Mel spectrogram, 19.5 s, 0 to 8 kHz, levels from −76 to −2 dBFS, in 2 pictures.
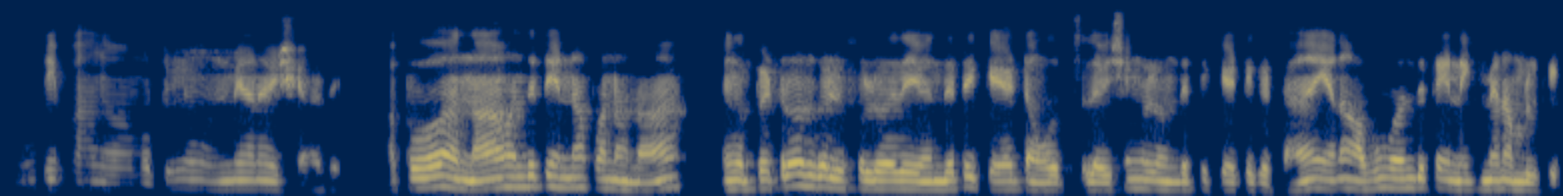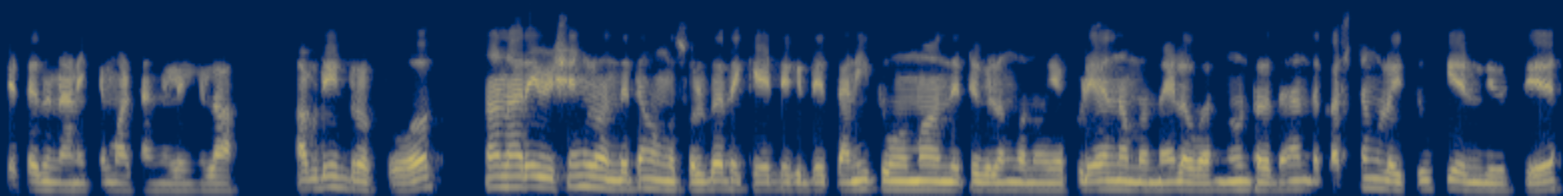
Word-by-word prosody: கண்டிப்பாங்க. 130 Hz, -, -11 dB, 0.2 s
முற்றிலும் 130 Hz, +4 st, -13 dB
உண்மையான 130 Hz, +1 st, -1 dB
விஷயம் -, -, 0 dB
அது. 460 Hz, -, -18 dB, 0.4 s
அப்போ 145 Hz, -, -2 dB, 0.3 s
நான் 140 Hz, +5 st, +3 dB
வந்துட்டு 160 Hz, +1 st, 0 dB
என்ன 150 Hz, +1 st, -1 dB
பண்ணன்னா, 120 Hz, -5 st, -1 dB, 0.4 s
எங்க 130 Hz, -, +2 dB
பெற்றோர்கள் 160 Hz, +2 st, +2 dB
சொல்வதை 125 Hz, -1 st, +3 dB
வந்துட்டு 125 Hz, +5 st, +2 dB
கேட்டேன். 120 Hz, -2 st, +2 dB
ஒரு 110 Hz, -, -2 dB
சில 115 Hz, -, -3 dB
விஷயங்கள் 130 Hz, +1 st, -2 dB
வந்துட்டு 115 Hz, 0 st, -4 dB
கேட்டுக்கிட்டேன். 130 Hz, -, 0 dB
ஏன்னா 140 Hz, +2 st, 0 dB
அவங்க 140 Hz, +4 st, -4 dB
வந்துட்டு, 145 Hz, 0 st, 0 dB
என்னைக்குமே 125 Hz, +1 st, +1 dB
நம்பளுக்கு 115 Hz, -3 st, -1 dB
கெட்டது 120 Hz, -2 st, 0 dB
நெனைக்க 105 Hz, +1 st, -2 dB
மாட்டாங்க, 105 Hz, -1 st, -3 dB
இல்லைங்களா? 105 Hz, 0 st, -2 dB, 0.5 s
அப்படின்றப்போ, 135 Hz, -6 st, -1 dB, 0.5 s
நான் 160 Hz, 0 st, +3 dB
நெறைய 160 Hz, 0 st, +5 dB
விஷயங்கள் 160 Hz, 0 st, +3 dB
வந்துட்டு 130 Hz, +1 st, 0 dB
அவங்க 125 Hz, -3 st, 0 dB
சொல்றத 125 Hz, +1 st, +1 dB
கேட்டுக்கிட்டு, 115 Hz, -1 st, +2 dB
தனித்துவமா 125 Hz, 0 st, +2 dB
வந்துட்டு 120 Hz, +1 st, +1 dB
விளங்கணும். 110 Hz, -1 st, -1 dB
எப்படியாவது 125 Hz, +2 st, +1 dB
நம்ம 115 Hz, -1 st, 0 dB
மேலே 115 Hz, +1 st, +3 dB
வரணும்ன்றத 115 Hz, 0 st, -1 dB
அந்த -, -, -4 dB
கஷ்டங்களைத் 135 Hz, -5 st, -2 dB
தூக்கியெறிந்து 120 Hz, -5 st, 0 dB
விட்டு, 100 Hz, -, +1 dB
125 Hz, 145 wpm, -24 LUFS, 115-135 Hz, 0.5 s, நெறைய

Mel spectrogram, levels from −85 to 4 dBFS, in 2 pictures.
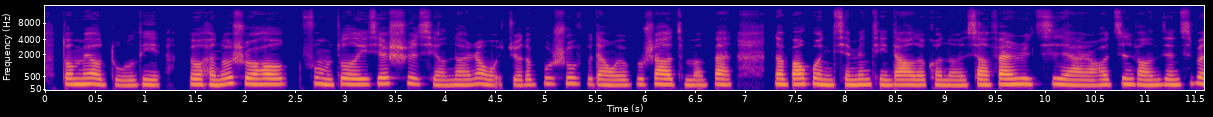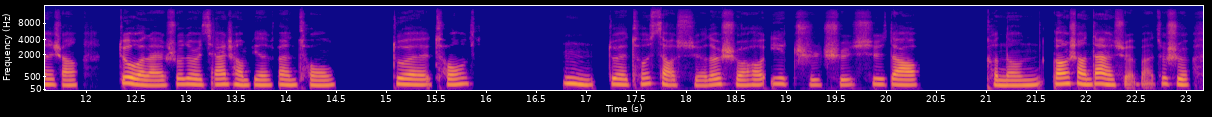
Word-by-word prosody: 都 210 Hz, -, +1 dB
没 210 Hz, 0 st, +3 dB
有 210 Hz, -2 st, +3 dB
独 180 Hz, -2 st, -7 dB
立， 185 Hz, 0 st, -3 dB, 0.3 s
有 205 Hz, -1 st, +3 dB
很 190 Hz, -2 st, 0 dB
多 215 Hz, +4 st, +2 dB
时 225 Hz, -, -1 dB
候 210 Hz, 0 st, +3 dB
父 230 Hz, -, -7 dB
母 205 Hz, -3 st, +1 dB
做 215 Hz, +2 st, 0 dB
了 205 Hz, -1 st, +3 dB
一 205 Hz, -, +2 dB
些 225 Hz, +2 st, 0 dB
事 230 Hz, -1 st, -3 dB
情 185 Hz, -4 st, -5 dB
呢， 190 Hz, 0 st, -1 dB
让 215 Hz, 0 st, 0 dB
我 185 Hz, -, -5 dB
觉 190 Hz, -, -5 dB
得 190 Hz, +1 st, -4 dB
不 220 Hz, +4 st, -8 dB
舒 230 Hz, +1 st, -3 dB
服， 215 Hz, -2 st, -10 dB
但 195 Hz, -1 st, -1 dB
我 180 Hz, -, -2 dB
又 185 Hz, -, -3 dB
不 200 Hz, +2 st, -6 dB
知 205 Hz, -, -7 dB
道 205 Hz, -1 st, +5 dB
怎 195 Hz, -1 st, -10 dB
么 180 Hz, 0 st, -4 dB
办。 205 Hz, -2 st, +1 dB, 0.4 s
那 210 Hz, -1 st, +3 dB
包 210 Hz, +1 st, +5 dB
括 210 Hz, 0 st, +1 dB
你 190 Hz, -1 st, +2 dB
前 190 Hz, 0 st, -3 dB
面 195 Hz, +1 st, +1 dB
提 195 Hz, -2 st, -4 dB
到 185 Hz, 0 st, +2 dB
的， 185 Hz, 0 st, -1 dB
可 185 Hz, 0 st, -4 dB
能 180 Hz, 0 st, -2 dB
像 190 Hz, 0 st, +1 dB
翻 205 Hz, +1 st, +4 dB
日 215 Hz, -1 st, +2 dB
记 215 Hz, 0 st, -3 dB
啊， 185 Hz, -1 st, +1 dB
然 180 Hz, 0 st, -2 dB
后 190 Hz, +1 st, -2 dB
进 205 Hz, +1 st, -2 dB
房 185 Hz, -1 st, -1 dB
间， 195 Hz, 0 st, -1 dB
基 200 Hz, -, -12 dB
本 225 Hz, -4 st, +1 dB
上 185 Hz, -1 st, -1 dB, 0.4 s
对 245 Hz, -, +4 dB
我 205 Hz, -4 st, +8 dB
来 175 Hz, 0 st, +1 dB
说 210 Hz, +3 st, -3 dB
都 210 Hz, 0 st, +2 dB
是 195 Hz, -1 st, +2 dB
家 205 Hz, +2 st, 0 dB
常 200 Hz, -3 st, 0 dB
便 185 Hz, -1 st, -1 dB
饭。 190 Hz, -1 st, -1 dB
从 180 Hz, -1 st, -1 dB
对， -, -, -11 dB, 2.1 s
从 225 Hz, -6 st, 0 dB
嗯， 195 Hz, -, -8 dB
对， 205 Hz, -3 st, +1 dB
从 215 Hz, +4 st, -3 dB
小 210 Hz, -5 st, 0 dB
学 175 Hz, -1 st, -7 dB
的 195 Hz, +2 st, +2 dB
时 190 Hz, -, -2 dB
候 190 Hz, +2 st, 0 dB
一 220 Hz, -2 st, -3 dB
直 185 Hz, -2 st, -7 dB
持 190 Hz, 0 st, -4 dB
续 205 Hz, +1 st, -4 dB
到， 190 Hz, -1 st, +4 dB, 0.6 s
可 -, -, -3 dB
能 175 Hz, +2 st, 0 dB
刚 220 Hz, 0 st, +7 dB
上 220 Hz, -3 st, +4 dB
大 225 Hz, -1 st, +6 dB
学 195 Hz, 0 st, -4 dB
吧。 215 Hz, -, -10 dB
就 225 Hz, -, -4 dB
是， 200 Hz, -2 st, +1 dB
195 Hz, 245 characters per minute, -24 LUFS, 185-210 Hz, 2.1 s, 我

